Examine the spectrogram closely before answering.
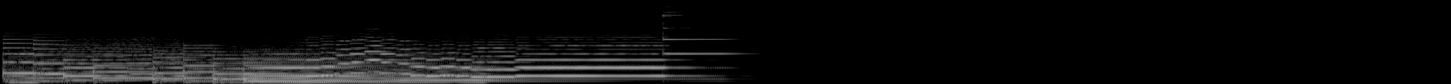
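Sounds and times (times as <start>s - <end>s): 
oriental music: 0.0s - 6.7s.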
